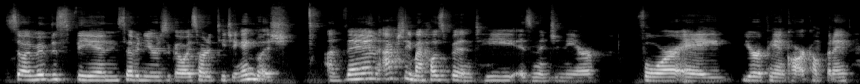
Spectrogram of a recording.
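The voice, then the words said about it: Irish accent. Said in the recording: “I'm from Ireland, just in case people spend the rest of the show being like, what's that accent?”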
